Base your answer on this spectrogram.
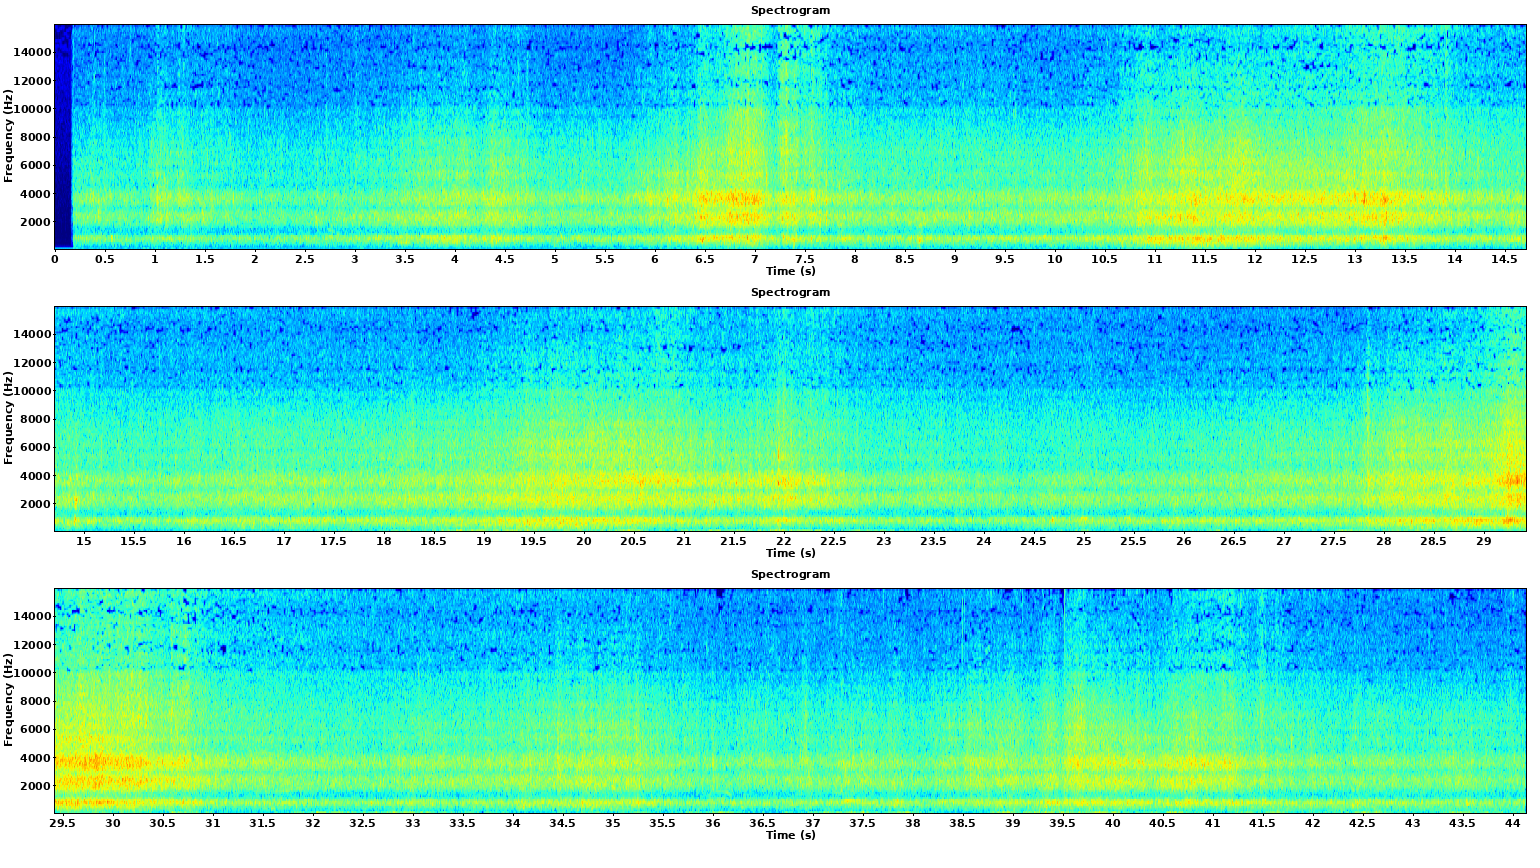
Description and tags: Waves lapping up on the shore, recorded on a beach in Breton. Distant sounds of children playing.
coast, beach, shore, splash, wave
